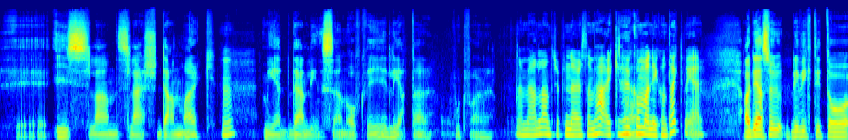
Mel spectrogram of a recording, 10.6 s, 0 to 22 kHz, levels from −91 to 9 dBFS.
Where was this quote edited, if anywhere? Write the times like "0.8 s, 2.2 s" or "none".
none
